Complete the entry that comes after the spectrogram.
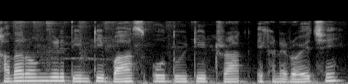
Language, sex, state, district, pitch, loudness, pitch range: Bengali, male, West Bengal, Alipurduar, 135 Hz, -16 LUFS, 130-155 Hz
